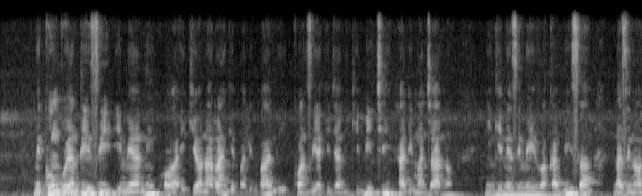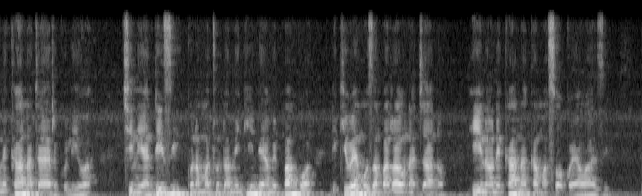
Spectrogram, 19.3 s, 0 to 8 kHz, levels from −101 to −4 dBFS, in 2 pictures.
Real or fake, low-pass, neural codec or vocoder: real; 7.2 kHz; none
